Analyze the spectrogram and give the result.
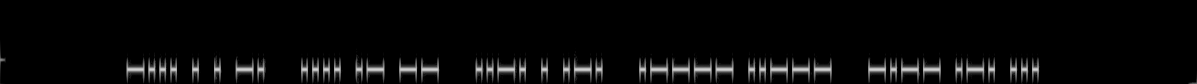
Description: Morse code, heard as a keyed tone, about 22 wpm, 700 Hz. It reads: BEEN HAM FER 12 YRS
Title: Practice QSO - Exchange 3 - More Info - 22wpm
